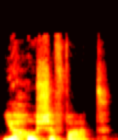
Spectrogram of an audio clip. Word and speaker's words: Jehoshaphat: Another example is Jehoshaphat, pronounced in Hebrew as Yehoshaphat.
